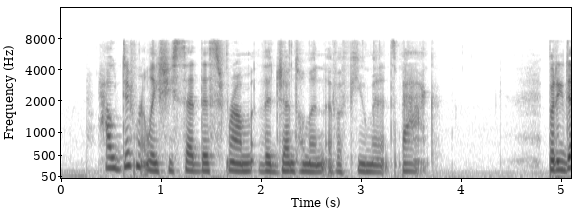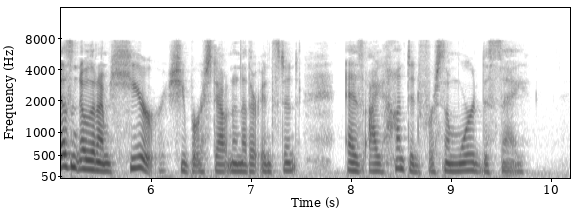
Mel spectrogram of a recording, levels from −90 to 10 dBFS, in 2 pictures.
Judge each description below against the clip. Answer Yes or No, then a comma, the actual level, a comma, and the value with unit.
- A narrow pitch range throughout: Yes, narrow, 2.2 semitones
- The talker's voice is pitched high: No, medium, 165 Hz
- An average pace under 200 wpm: No, fast, 205 wpm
